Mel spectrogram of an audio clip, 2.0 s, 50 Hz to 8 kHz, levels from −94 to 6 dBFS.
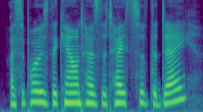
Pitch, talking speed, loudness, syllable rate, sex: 225 Hz, 295 wpm, -18 LUFS, 7.2 syllables/s, female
